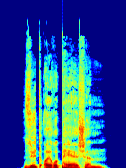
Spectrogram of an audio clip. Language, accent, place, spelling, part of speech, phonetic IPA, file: German, Germany, Berlin, südeuropäischem, adjective, [ˈzyːtʔɔɪ̯ʁoˌpɛːɪʃm̩], De-südeuropäischem.ogg
- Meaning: strong dative masculine/neuter singular of südeuropäisch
